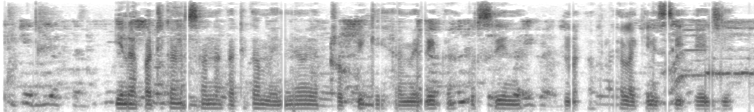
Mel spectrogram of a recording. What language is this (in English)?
Swahili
